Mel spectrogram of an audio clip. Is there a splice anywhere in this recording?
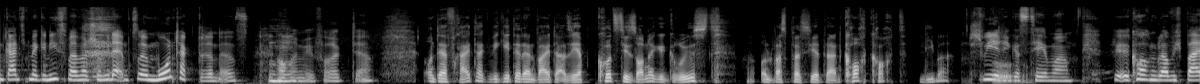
yes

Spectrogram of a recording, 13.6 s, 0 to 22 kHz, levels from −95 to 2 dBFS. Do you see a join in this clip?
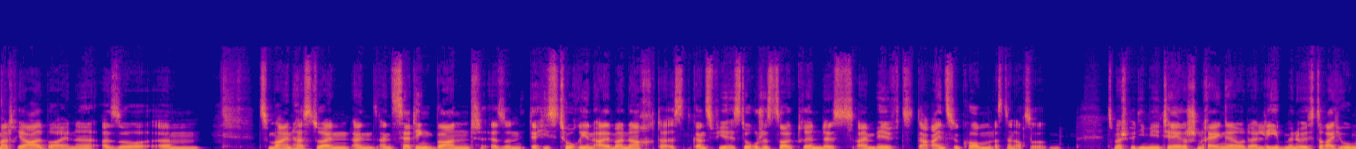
no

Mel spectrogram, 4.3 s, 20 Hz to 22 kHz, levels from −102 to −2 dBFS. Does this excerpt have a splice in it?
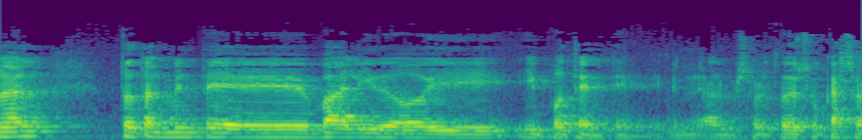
no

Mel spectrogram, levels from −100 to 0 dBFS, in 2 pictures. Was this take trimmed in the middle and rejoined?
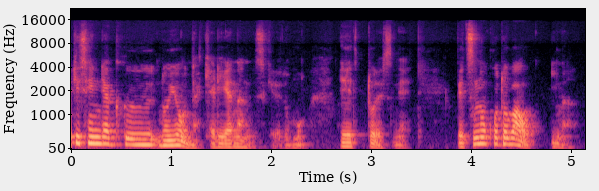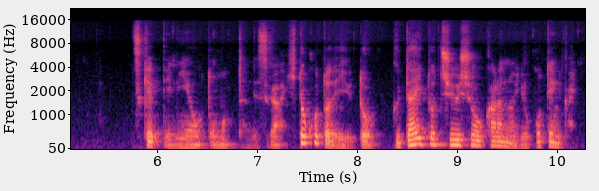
yes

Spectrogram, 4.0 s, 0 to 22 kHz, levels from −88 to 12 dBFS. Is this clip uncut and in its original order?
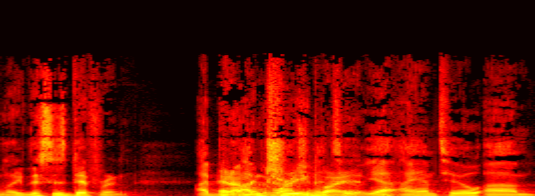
yes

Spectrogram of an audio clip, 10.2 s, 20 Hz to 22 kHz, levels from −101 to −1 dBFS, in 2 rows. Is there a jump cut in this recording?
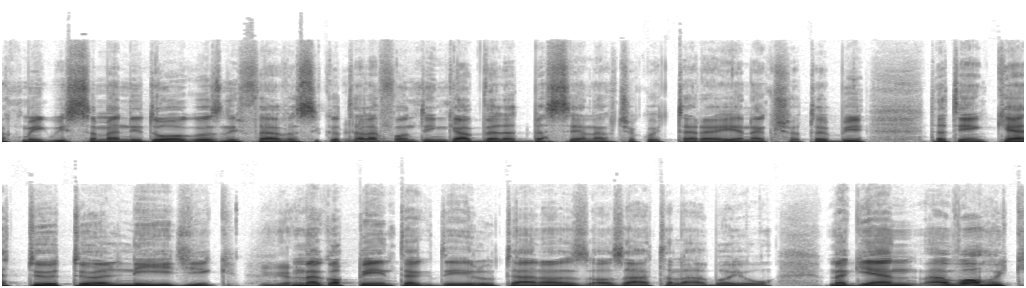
no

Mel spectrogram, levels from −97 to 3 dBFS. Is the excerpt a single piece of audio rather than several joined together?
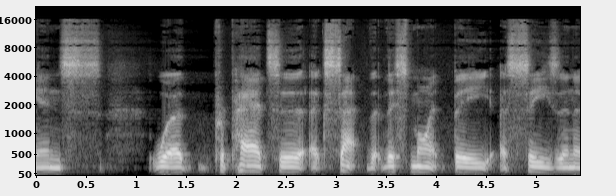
yes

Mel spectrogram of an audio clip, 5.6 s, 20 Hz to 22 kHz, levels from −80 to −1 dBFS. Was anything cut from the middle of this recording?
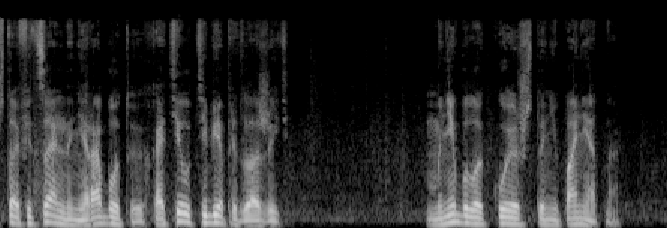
no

